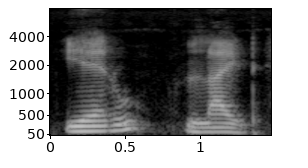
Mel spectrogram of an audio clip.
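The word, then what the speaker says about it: aerolite: तो इसका उच्चारण क्या होगा, एरोलाइट।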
